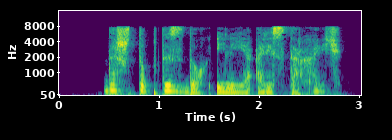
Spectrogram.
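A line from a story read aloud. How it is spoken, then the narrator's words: Hissed. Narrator (Russian): прошипела я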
